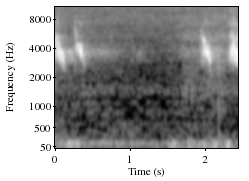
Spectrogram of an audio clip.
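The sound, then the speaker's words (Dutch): Small birds chirp in short, high bursts outdoors, a pair of calls at the start and another pair near the end, with quiet stillness and a faint low rumble in between. “Men hoort hier de vogels fluiten en af en toe een klok.”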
